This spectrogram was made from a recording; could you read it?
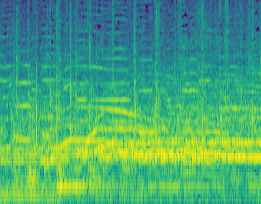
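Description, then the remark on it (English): Outside the city clerk's office in downtown Manhattan, New York City, on a Sunday, a crowd of families, friends and supporters cheers same-sex newlyweds loudly and continuously, with whoops, shouts and rising excited voices over a dense wash of chatter and scattered clapping. “A festive atmosphere filled the streets outside the city clerk's office in downtown Manhattan on Sunday, where hundreds of same-sex couples waited for their turn to say, "I do," while their families, friends, and supporters cheered the newlyweds.”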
